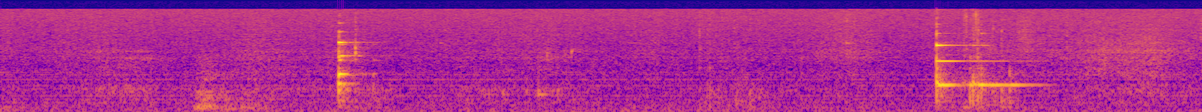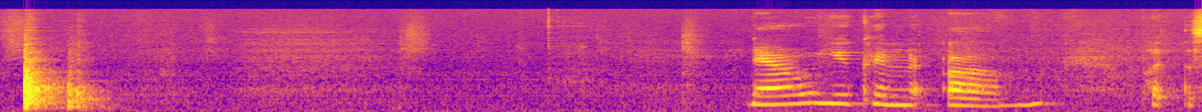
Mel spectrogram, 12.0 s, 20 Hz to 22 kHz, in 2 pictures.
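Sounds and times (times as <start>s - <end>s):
glass bowl knocking on wood: 4.7s - 5.2s.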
